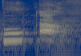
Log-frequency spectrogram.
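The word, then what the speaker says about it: púa: Lo mismo sucede con la palabra pua. Si tú pronuncias adecuadamente esta palabra, te darás cuenta que la mayor fuerza de voz recae sobre la vocal débil, lo que produce el hiato.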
